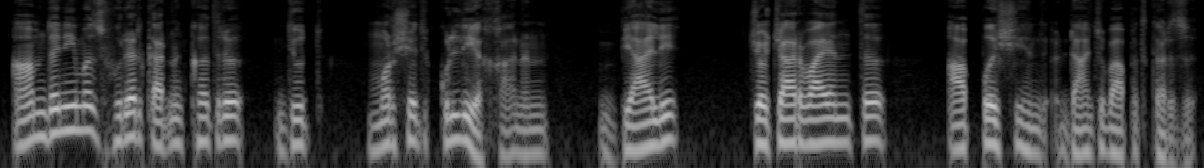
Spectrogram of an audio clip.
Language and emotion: Kashmiri, neutral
